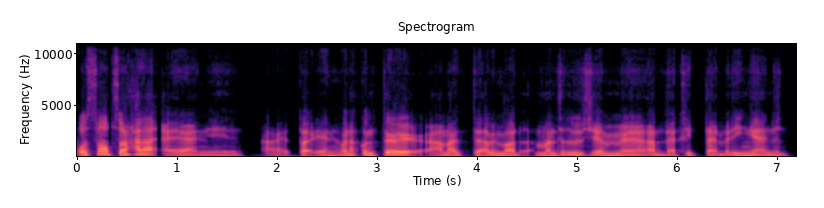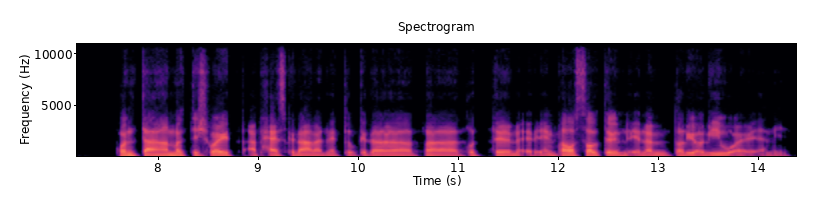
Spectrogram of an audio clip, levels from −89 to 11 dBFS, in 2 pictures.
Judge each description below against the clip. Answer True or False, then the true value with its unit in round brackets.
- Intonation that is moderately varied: False (2.2 semitones)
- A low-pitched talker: True (115 Hz)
